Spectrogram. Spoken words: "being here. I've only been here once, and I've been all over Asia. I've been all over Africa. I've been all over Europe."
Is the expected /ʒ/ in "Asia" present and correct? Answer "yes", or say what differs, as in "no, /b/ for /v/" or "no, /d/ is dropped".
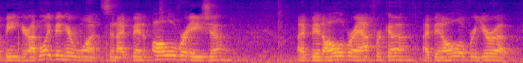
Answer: yes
